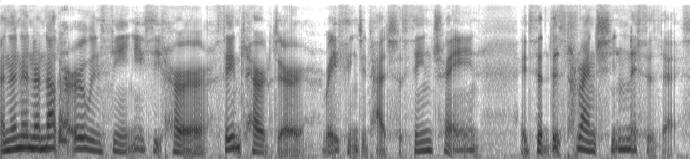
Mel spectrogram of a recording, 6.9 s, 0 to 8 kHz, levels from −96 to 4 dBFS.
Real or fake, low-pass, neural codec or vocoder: fake; 7.2 kHz; autoencoder, 22.05 kHz, a latent of 192 numbers a frame, VITS, trained on many speakers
